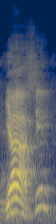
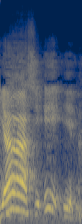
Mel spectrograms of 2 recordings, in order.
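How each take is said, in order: First: The i vowel is said short. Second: The i vowel is drawn out long.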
